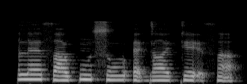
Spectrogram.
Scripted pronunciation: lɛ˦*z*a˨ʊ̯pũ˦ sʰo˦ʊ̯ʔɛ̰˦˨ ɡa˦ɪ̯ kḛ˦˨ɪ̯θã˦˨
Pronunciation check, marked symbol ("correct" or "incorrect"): incorrect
